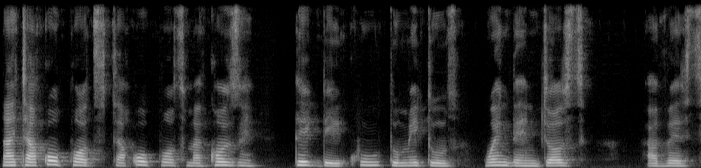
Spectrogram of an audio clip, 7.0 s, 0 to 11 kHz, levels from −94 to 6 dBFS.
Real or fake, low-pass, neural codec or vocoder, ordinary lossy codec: fake; none; autoencoder, 22.05 kHz, a latent of 192 numbers a frame, VITS, trained on one speaker; none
